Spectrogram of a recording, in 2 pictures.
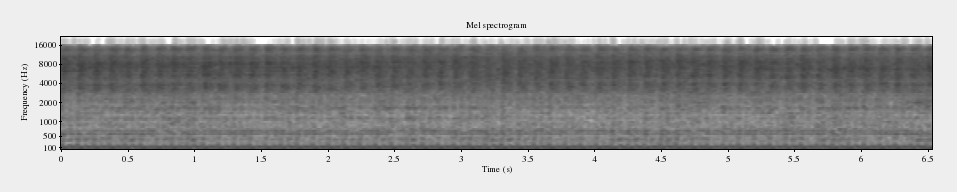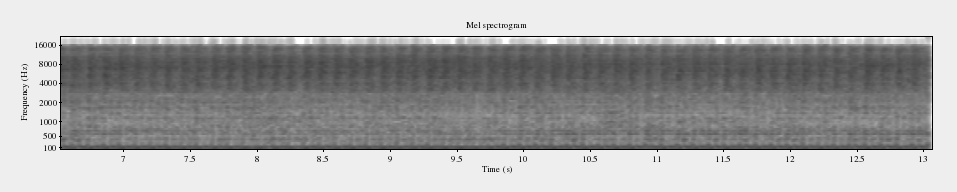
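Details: Pontiac 350 V8 in a '50 Pontiac gasser, first fire-up, timing about 8 degrees, oil pressure under 50 psi: deep, steady rumble at a raised idle that won't settle; high idle.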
